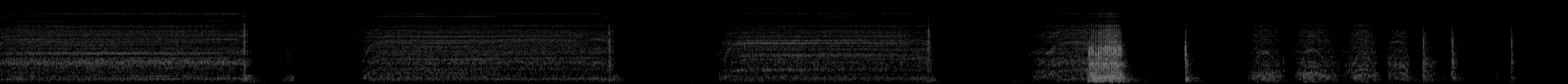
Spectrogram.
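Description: A power drill drives #8 1-1/4 inch screws into a wooden Murphy bed header in several loud, close bursts separated by silences, followed by shorter choppy spurts.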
